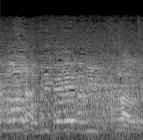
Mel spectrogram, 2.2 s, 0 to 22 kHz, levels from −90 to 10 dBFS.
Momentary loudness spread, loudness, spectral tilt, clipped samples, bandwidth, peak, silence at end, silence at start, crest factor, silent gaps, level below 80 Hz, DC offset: 5 LU; -18 LUFS; -1.5 dB/octave; under 0.1%; 14 kHz; -4 dBFS; 0 s; 0 s; 16 dB; none; -56 dBFS; under 0.1%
